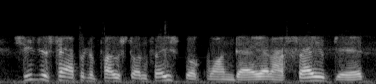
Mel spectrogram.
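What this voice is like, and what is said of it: New Orleans accent. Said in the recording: “New Orleans, because that's where I was born. ... I could hear that accent.”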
